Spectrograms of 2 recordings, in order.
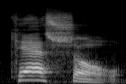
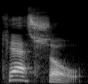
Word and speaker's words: castle: nós temos a palavra Castle que é a palavra Castelo ó eu tenho um ST e esse T fica mudo Castle e por último a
